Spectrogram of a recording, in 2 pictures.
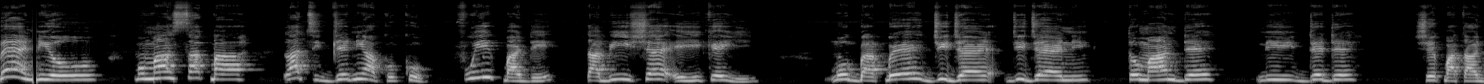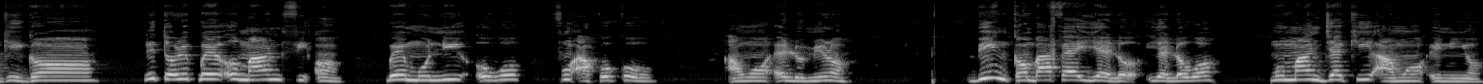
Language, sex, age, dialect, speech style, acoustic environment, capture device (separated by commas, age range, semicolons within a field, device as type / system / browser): Yoruba, male, 18-24, Nigeria - Nigerian Standard, relaxed, nature; silence, mobile / Linux / Chrome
